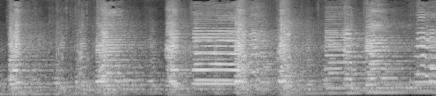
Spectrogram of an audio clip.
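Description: Saxophone ensemble playing sustained chords in several voices, from low bass notes up to high parts, punctuated by sharp accented attacks.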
